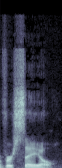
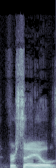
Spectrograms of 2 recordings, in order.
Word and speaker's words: Versailles: I believe they like to pronounce the S on the end in Kentucky.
